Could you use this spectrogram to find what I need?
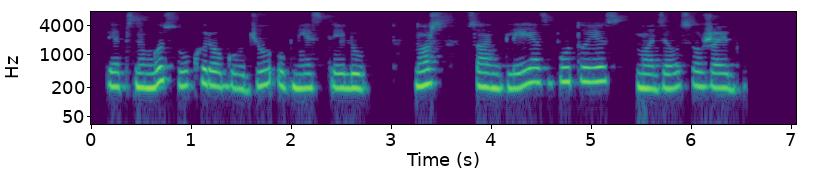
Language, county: Lithuanian, Marijampolė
